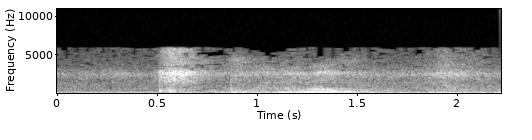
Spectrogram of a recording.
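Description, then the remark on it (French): A man gives a single short, sharp cough, followed by a brief low rumble of breath or murmured voice. “Il a toussé, je voulais savoir si c'est un code.”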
